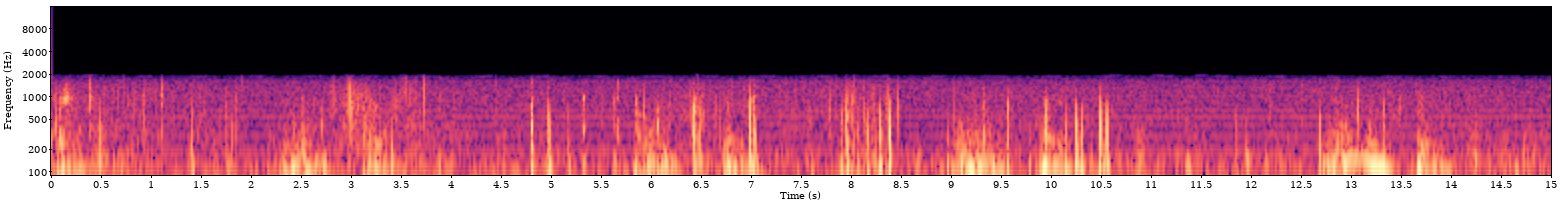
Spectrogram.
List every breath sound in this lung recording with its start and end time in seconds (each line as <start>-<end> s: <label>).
0.00-0.99 s: crackles
0.00-1.03 s: exhalation
2.04-3.00 s: crackles
2.07-3.02 s: inhalation
3.03-4.72 s: crackles
3.03-4.72 s: exhalation
5.67-6.51 s: crackles
5.71-6.51 s: inhalation
6.59-7.55 s: crackles
6.59-7.57 s: exhalation
7.79-8.52 s: inhalation
7.79-8.52 s: crackles
8.93-9.77 s: exhalation
8.93-9.77 s: crackles
9.81-10.66 s: inhalation
9.81-10.66 s: crackles
12.61-13.45 s: inhalation
12.61-13.45 s: crackles
13.61-14.46 s: exhalation
13.61-14.47 s: crackles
